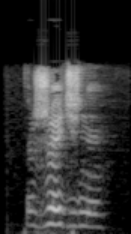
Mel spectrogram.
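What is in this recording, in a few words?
"жӧдзны", Komi, female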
